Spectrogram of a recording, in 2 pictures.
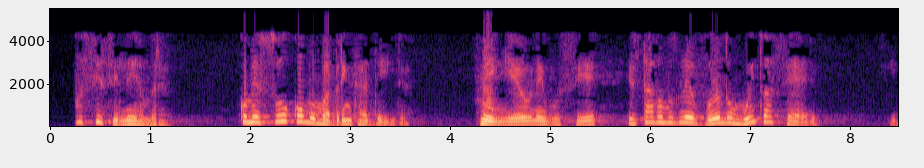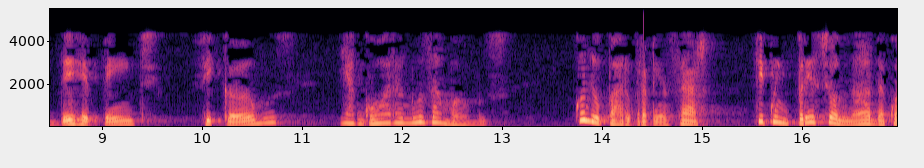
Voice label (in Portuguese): ROMANTICA(F), Românticas, fem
